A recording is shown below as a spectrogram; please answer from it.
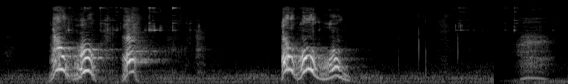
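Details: Doubled barks from a dog, arched and harmonic, first a pair with a short extra yap, then another pair two seconds later, followed by a brief soft squeak.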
